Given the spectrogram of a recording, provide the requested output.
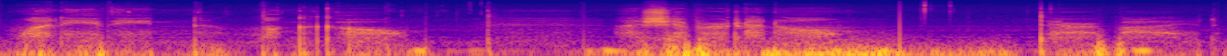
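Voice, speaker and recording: A man reading a children's bedtime story in ASMR style, in a soft, breathy, unvoiced whisper with a hushed delivery. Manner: slow, hushed, phrase-by-phrase delivery.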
